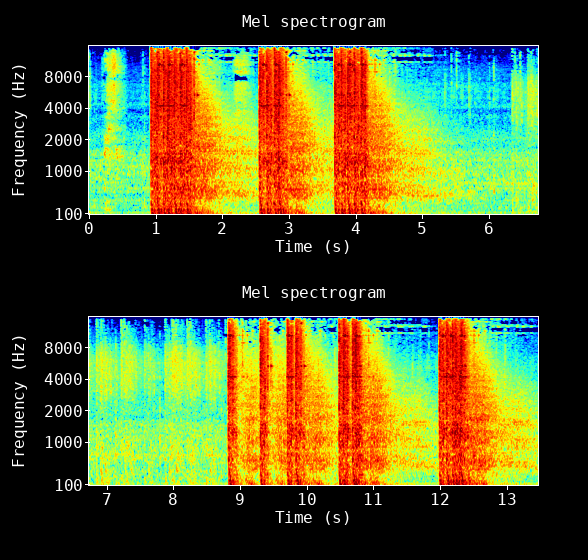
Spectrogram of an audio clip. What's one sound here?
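Rifle shots crack and echo over open hills.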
